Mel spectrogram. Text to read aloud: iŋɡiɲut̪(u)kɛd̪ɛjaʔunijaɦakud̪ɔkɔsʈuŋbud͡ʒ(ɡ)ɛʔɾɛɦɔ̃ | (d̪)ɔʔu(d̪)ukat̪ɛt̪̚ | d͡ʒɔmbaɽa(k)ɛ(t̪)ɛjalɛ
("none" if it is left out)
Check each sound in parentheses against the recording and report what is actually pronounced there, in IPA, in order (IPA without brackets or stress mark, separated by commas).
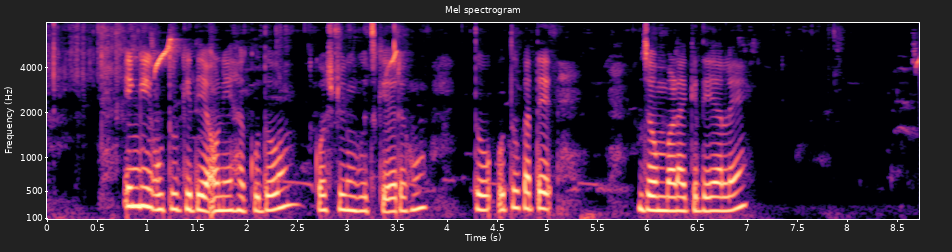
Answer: u, k, t̪, t̪, k, d̪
